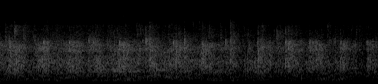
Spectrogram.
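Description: A crowd applauds steadily, a dense wash of many hands clapping at once that holds an even level for the full few seconds, with no voices standing out.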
